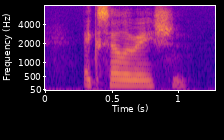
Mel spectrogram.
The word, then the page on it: acceleration: American English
